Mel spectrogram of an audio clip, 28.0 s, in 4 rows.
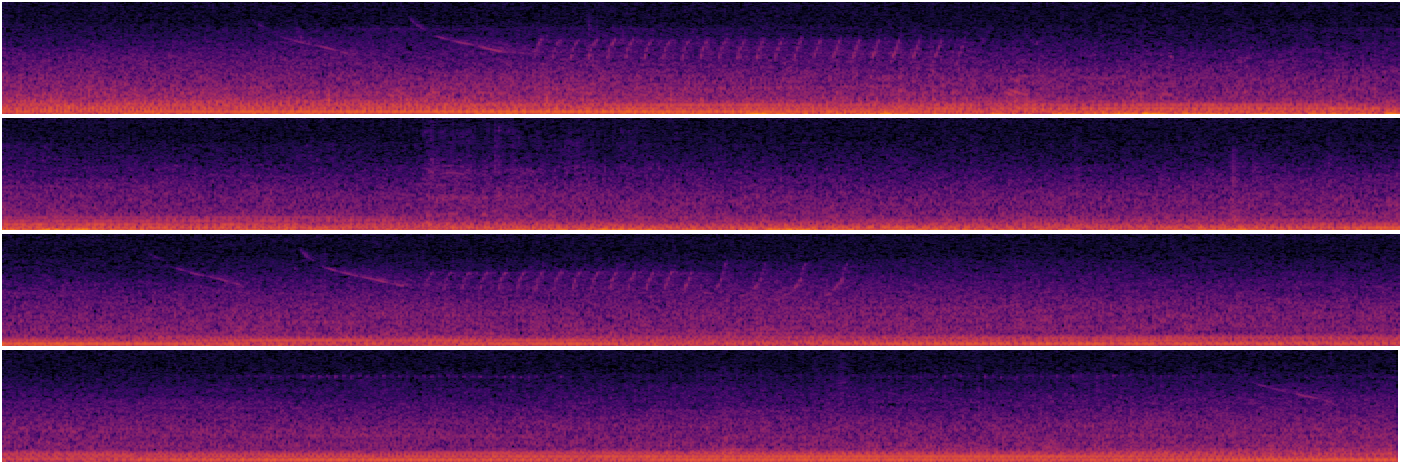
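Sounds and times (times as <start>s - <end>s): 
birds in suburbs on a spring day: 0.0s - 7.3s, 13.1s - 19.3s, 22.4s - 27.9s
lawnmowers running in suburbs on a spring day: 0.0s - 27.9s.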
